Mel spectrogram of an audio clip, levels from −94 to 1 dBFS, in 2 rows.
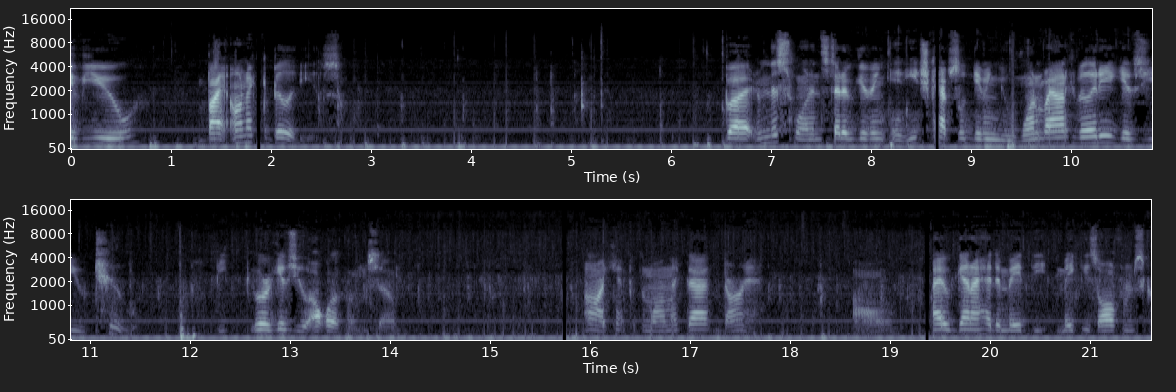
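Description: At 1.86 to 1.95 s, 8.64 to 8.73 s, 15.72 to 15.82 s and 19.35 to 19.44 s the sound drops to silence for roughly 90 ms each time. These are digital broadcast dropouts: the receiver muted when a frame failed, which fits a single lost frame of about 43 ms each time, and it resumed on the next good one. Unlike network packet-loss concealment, nothing is repeated or smeared across the gap. The audio simply stops and returns, with that portion gone.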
